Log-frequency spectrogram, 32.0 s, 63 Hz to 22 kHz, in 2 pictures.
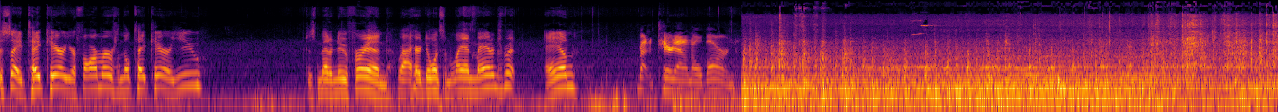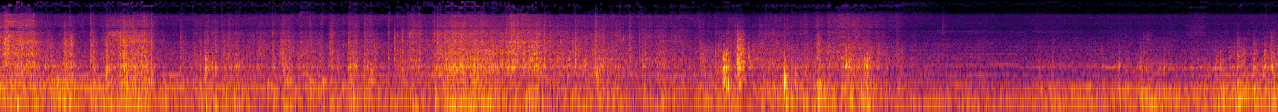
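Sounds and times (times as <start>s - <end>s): crashing and splintering wood: 9.2s - 28.0s, 28.9s - 31.9s
excavator diesel engine running: 9.2s - 31.9s.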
